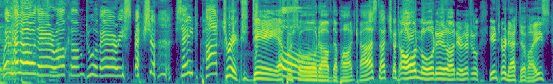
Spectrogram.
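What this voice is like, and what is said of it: Put-on Irish accent. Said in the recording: “So I'm allowed to talk like this ... I'm losing the accent ... It's crazy how quickly Irish goes to pirate.”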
